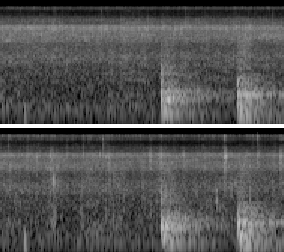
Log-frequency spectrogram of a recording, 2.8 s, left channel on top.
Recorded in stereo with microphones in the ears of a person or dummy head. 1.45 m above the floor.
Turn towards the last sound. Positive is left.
turn(degrees=30)  # may be behind; listen again after turning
